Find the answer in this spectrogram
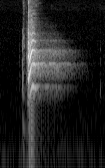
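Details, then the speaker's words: Girl with Tourette syndrome during a livestream: a single sudden, high-pitched bark-like yelp under half a second, which she describes as her high-pitched bark; vocal tic. "my high pitched yeah it's a bark"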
